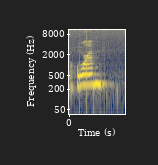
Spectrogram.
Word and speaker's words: Horeb: I think that's how you say, is it Horeb? Yep, Henry's nodding yes.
